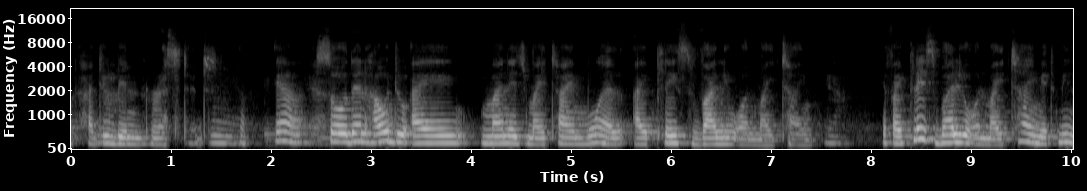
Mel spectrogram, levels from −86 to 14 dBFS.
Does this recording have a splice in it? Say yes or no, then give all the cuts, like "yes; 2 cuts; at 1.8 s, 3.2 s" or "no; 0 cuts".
yes; 1 cut; at 1.8 s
